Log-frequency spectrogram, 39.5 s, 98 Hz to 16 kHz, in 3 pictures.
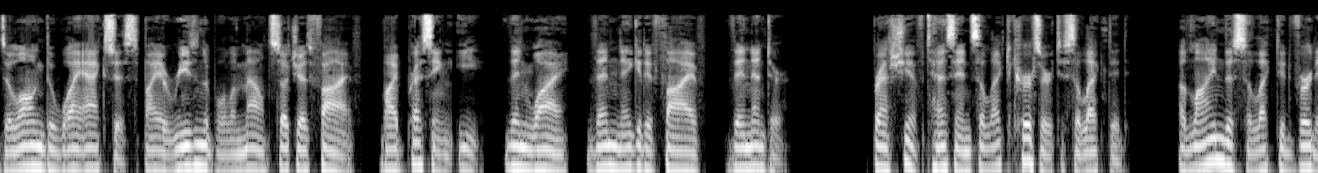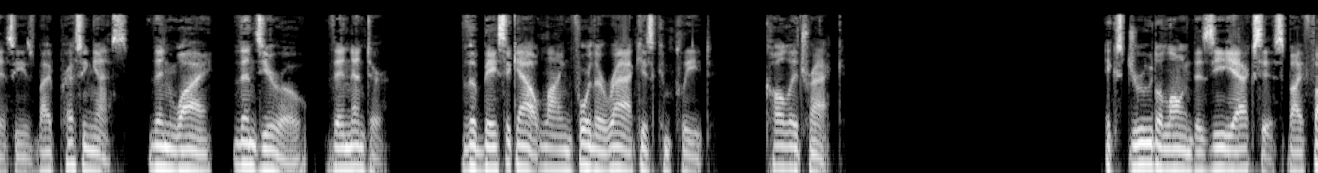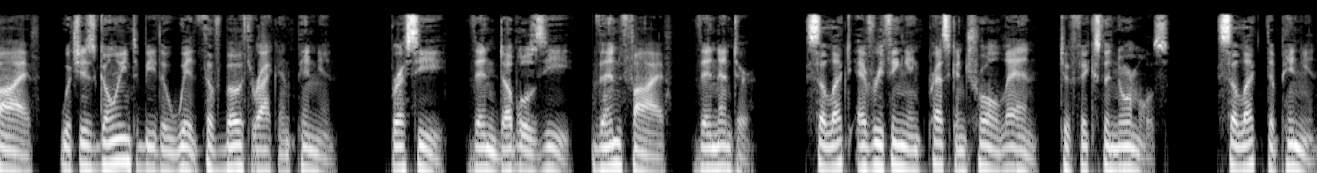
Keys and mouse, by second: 8.4 shift+s, 11.0 click, 13.1 s, 15.1 click, 18.5-20.5 right drag, 20.8-25.3 middle drag, 25.3 a, 25.6 a, 28.8 e, 34.2 a, 34.6 a, 35.4 ctrl+n, 38.2 Tab, 38.9 click, 39.2 Tab.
